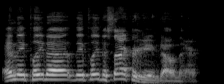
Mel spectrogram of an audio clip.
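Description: A man's voice: sits high, fast talker. A man from Minnesota with a Minnesotan accent, co-hosting a casual soccer chat with wry jokes. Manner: wry, joking, animated. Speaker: podcast co-host.

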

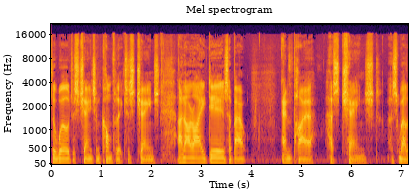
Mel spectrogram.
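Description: A man's voice: deep voice, no room sound. A man speaking as a poet and interview guest, giving thoughtful, analytical answers in a reflective conversational style.

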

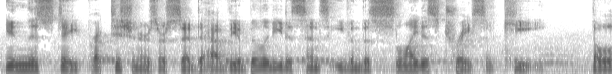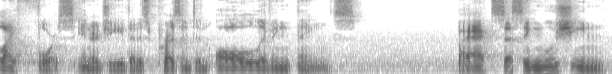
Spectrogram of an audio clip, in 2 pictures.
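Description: Brooding masked hero, rock-bottom pitch, terse, solemn, radio-play delivery, light ambient noise. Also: male voice. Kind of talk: audio drama acting.

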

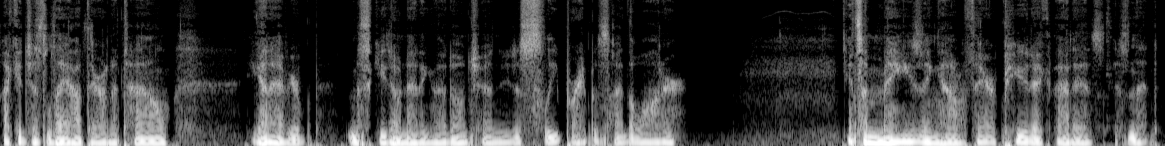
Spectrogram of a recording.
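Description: A middle-aged man hosting a whispered ASMR roleplay, chatting softly and gently teasing the listener as a caregiver. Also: low-pitched, fairly even intonation, normal speed, breathy edge, no echo, clean studio sound. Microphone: close microphone.

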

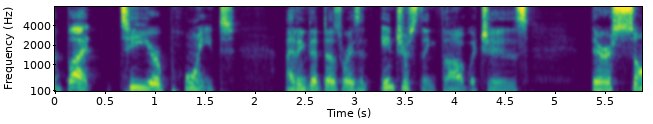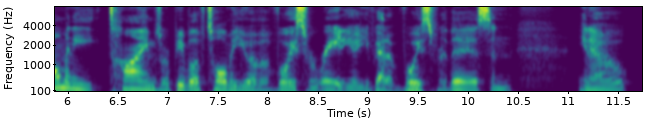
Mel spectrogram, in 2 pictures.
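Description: A man with a deep voice chatting casually on a podcast, reflective and self-deprecating. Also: darkish tone, no echo, clean studio sound. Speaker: podcast host.

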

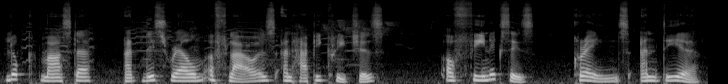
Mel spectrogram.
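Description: A man's voice: on the high side, slow, darkish tone, voice pushed up. A man voicing a clever, cheerful monkey from a storybook, confident and emphatic in his reassurance. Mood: earnest, uplifted. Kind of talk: storybook character voice.

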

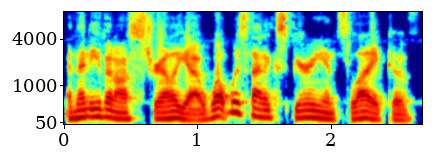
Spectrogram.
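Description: A man's voice: medium pitch, a little fast, a little mellow, no room sound, studio quality. A man hosting a podcast, asking enthusiastic, rambling interview questions with small restarts. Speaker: podcast host.

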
